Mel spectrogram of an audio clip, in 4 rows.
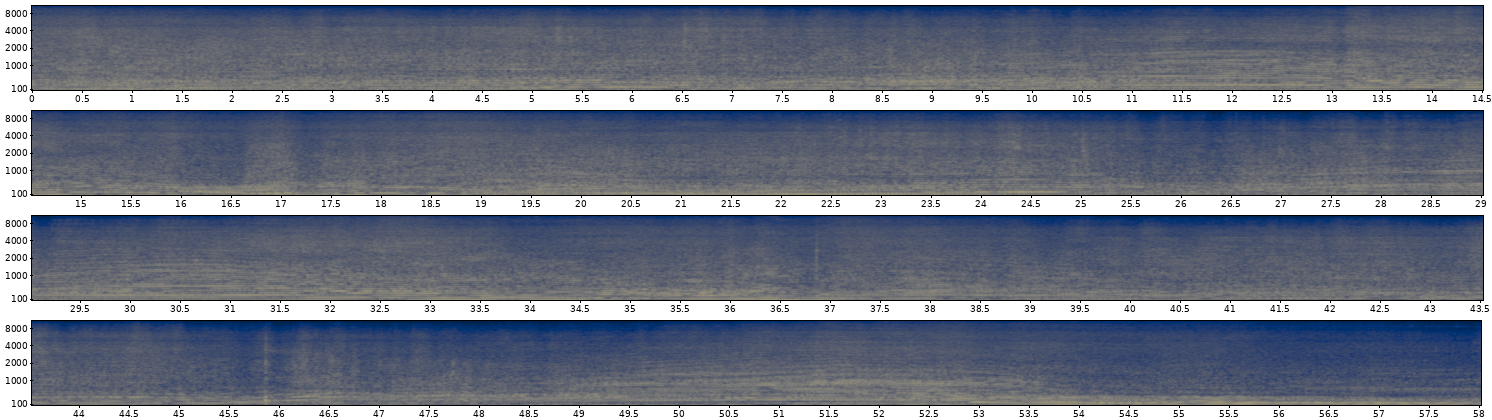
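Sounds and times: motorcycles racing: 0:00.0 - 0:58.0.

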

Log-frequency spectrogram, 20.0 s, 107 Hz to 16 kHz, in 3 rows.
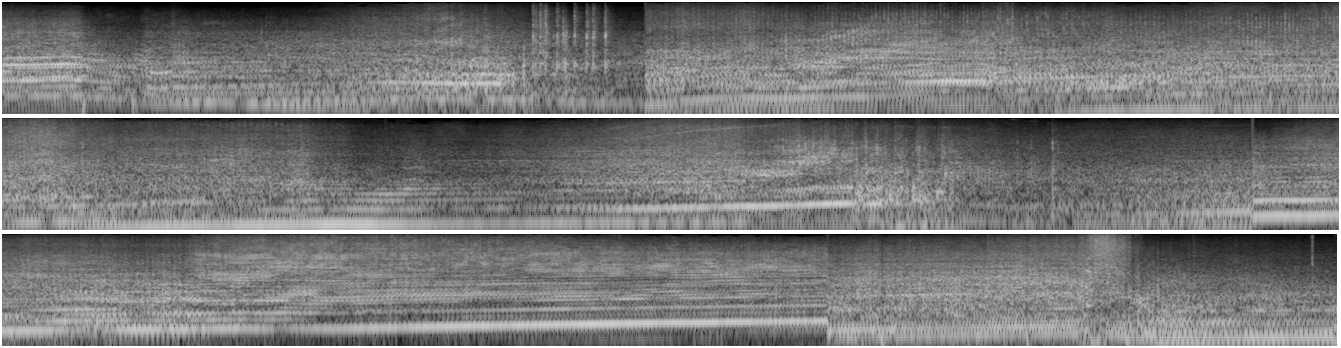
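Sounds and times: car engines accelerating hard: 0:00.0 - 0:20.0.

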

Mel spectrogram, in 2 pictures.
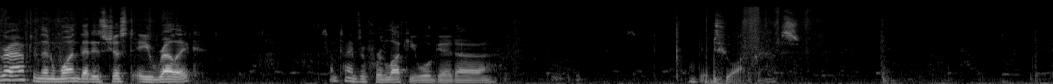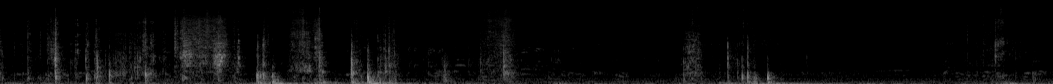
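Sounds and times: cardboard rubbing and tapping: 0:10.3 - 0:15.8.

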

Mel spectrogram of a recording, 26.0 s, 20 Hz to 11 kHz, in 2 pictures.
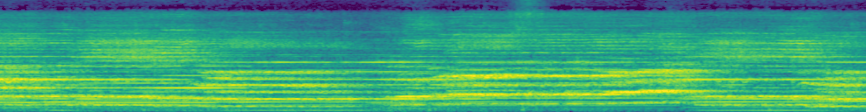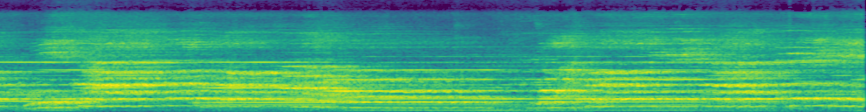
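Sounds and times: organ playing a hymn: 0:00.0 - 0:25.9.

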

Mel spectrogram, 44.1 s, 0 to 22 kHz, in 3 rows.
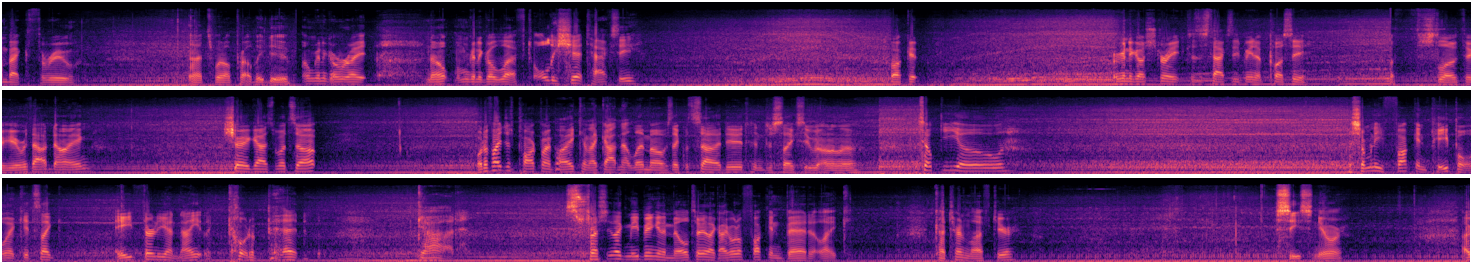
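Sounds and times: motorcycle engine revving: 0:00.0 - 0:44.0.

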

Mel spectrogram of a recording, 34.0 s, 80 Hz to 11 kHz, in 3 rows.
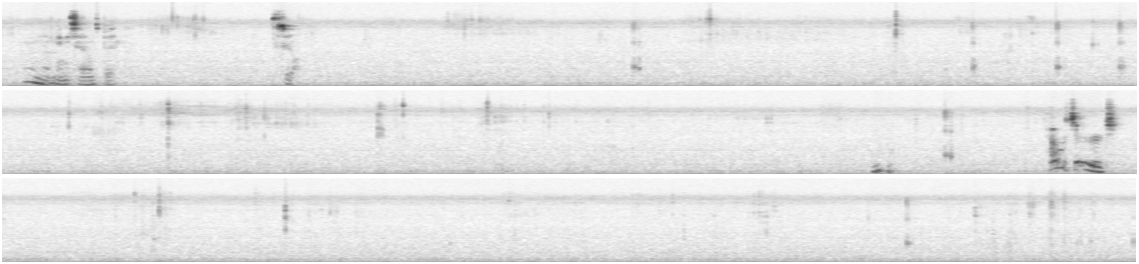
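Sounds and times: steady low hum: 0:00.0 - 0:34.0
silicone mold clicks and crackles: 0:08.8 - 0:17.6, 0:31.3 - 0:34.0.

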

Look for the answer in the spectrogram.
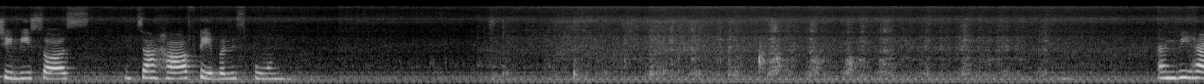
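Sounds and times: steady low hum: 0:00.0 - 0:12.0
light sizzle: 0:03.3 - 0:12.0
spoon scraping metal pan: 0:05.7 - 0:10.8.

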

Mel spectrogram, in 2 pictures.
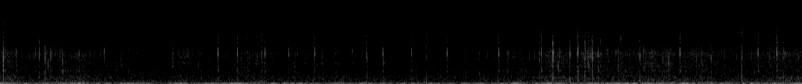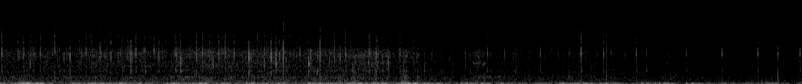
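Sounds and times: snowboard sliding over snow: 0:00.0 - 0:15.6.

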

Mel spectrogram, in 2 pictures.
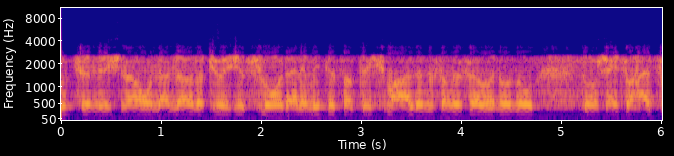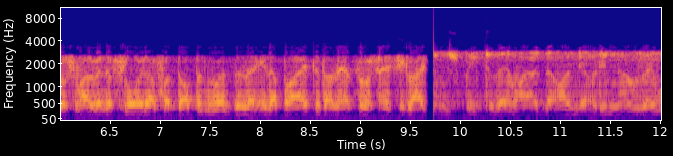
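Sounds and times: thin radio voice through speaker: 0:09.6 - 0:12.0.

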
